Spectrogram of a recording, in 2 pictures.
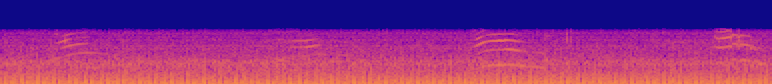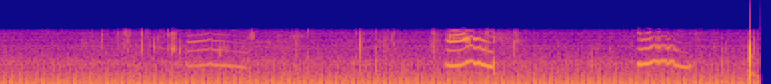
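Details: A pet cat gives a run of irregular meows, some short and arched, one drawn-out falling cry, the last few louder and sharper, over constant low background hum before a sudden click ends the recording.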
